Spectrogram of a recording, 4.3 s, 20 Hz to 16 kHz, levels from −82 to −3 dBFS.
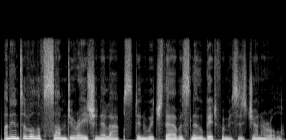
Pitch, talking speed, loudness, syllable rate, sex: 160 Hz, 210 wpm, -17 LUFS, 5.7 syllables/s, female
